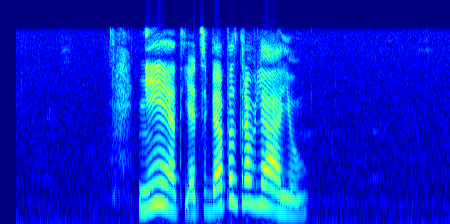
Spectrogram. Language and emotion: Russian, positive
